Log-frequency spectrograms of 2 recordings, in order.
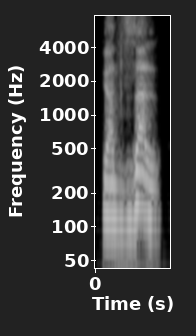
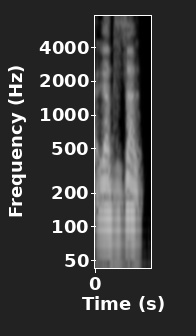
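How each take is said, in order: First: Slow gazal, buzzing z like a bee; pronunciación de gazal. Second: Gazal, buzzing z like a bee; pronunciación de gazal. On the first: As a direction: draw out gazal with a buzzing zzz. (gazal lento, con z de abeja) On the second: (gazal con z zumbante) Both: Shown as a demonstration. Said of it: "se pronuncia gazal".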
